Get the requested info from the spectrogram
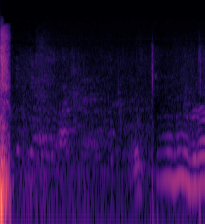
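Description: Near silence for about a second and a half, then a small click and a faint voice, off the microphone, humming or starting to speak.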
